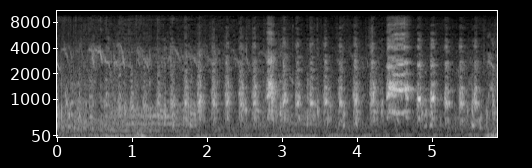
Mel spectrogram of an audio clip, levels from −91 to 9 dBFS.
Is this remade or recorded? remade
